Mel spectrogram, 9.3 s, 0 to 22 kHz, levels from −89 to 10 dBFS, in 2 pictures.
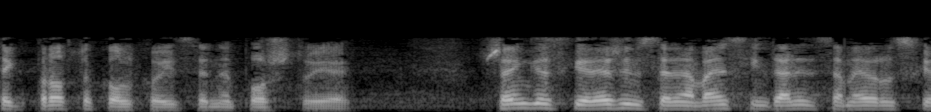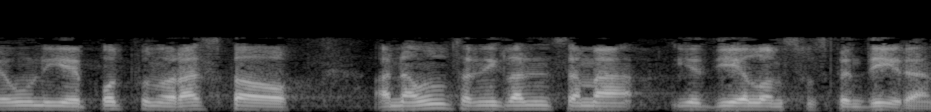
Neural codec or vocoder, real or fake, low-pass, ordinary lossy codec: none; real; 5.4 kHz; none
